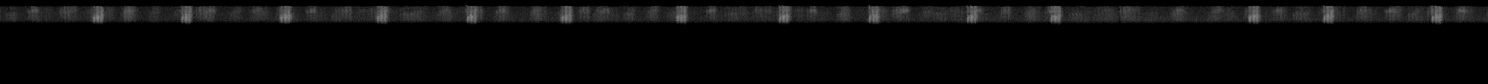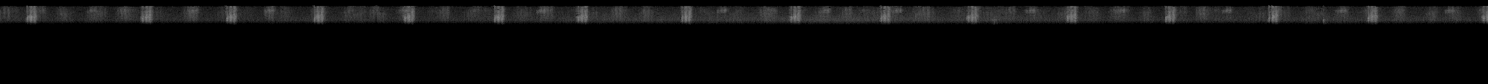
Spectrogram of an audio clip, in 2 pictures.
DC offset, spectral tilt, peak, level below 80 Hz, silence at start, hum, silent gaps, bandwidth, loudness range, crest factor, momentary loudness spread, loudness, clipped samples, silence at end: under 0.1%; 6.5 dB/octave; -12 dBFS; under -90 dBFS; 0 s; none; none; 16 kHz; 1 LU; 24 dB; 10 LU; -33 LUFS; under 0.1%; 0 s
